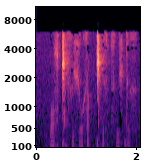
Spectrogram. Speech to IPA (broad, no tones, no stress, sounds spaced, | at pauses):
ɗ o sˤ ǁ e̤ x ɨ ʃ o x ɛ q ǁʰ e x t͡sʰ ɨ ʃ d ɘ x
